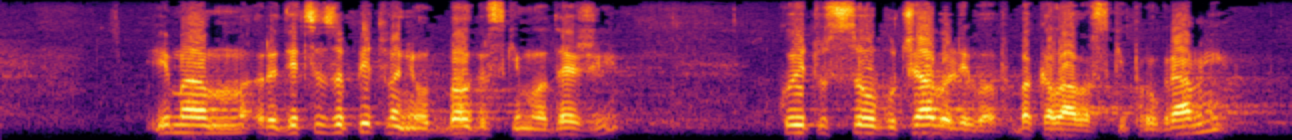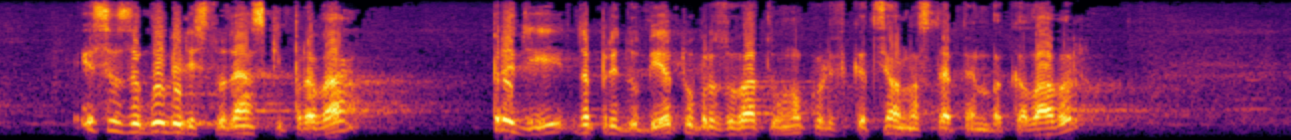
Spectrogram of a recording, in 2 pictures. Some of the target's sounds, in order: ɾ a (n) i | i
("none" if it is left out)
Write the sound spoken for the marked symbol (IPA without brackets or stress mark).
m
